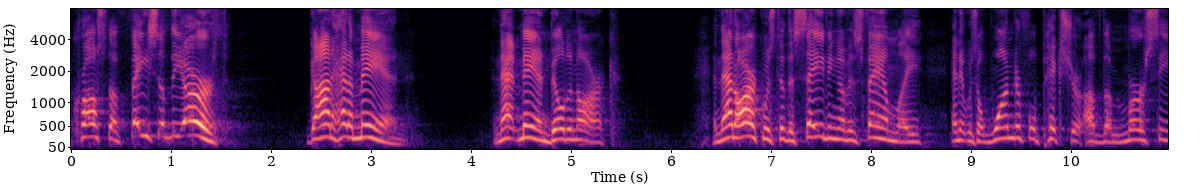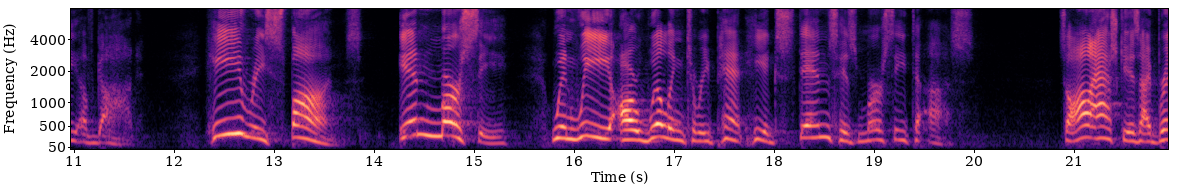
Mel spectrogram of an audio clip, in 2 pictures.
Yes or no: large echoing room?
yes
